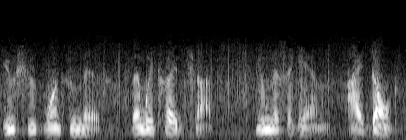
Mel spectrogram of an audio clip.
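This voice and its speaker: An actor playing a commanding, sharp-witted cowboy hero, brisk and authoritative, in a 1950s radio western. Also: male voice, sits low, sing-song, gravelly, heavily acted. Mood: purposeful. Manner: brisk, authoritative, clipped orders. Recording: tinny, noisy old radio recording.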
